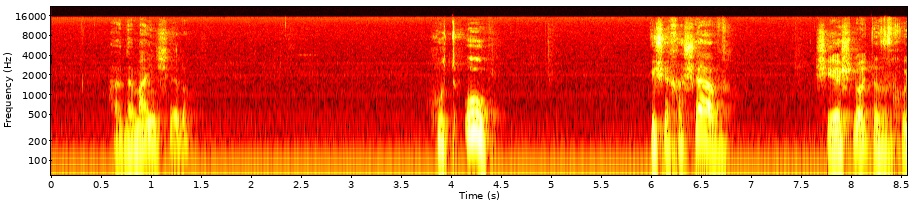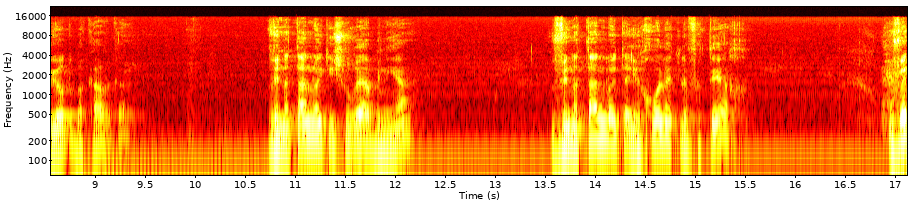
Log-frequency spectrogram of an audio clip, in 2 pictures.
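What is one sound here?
A man speaks calmly into a microphone, in short phrases with pauses.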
